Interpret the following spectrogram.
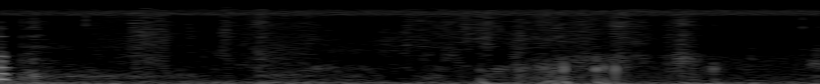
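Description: Faint footsteps and rustling in dry leaf litter, a few slightly louder steps and crackles about two and a half to three and a half seconds in.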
